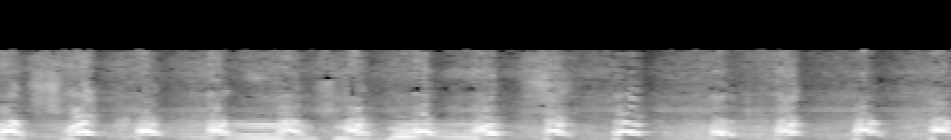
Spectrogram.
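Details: Pomeranian and bull terrier reacting to a vacuum cleaner, giving rapid shrill barks roughly three per second in a steady run, while a person's sung sustained tones drift through the middle.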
